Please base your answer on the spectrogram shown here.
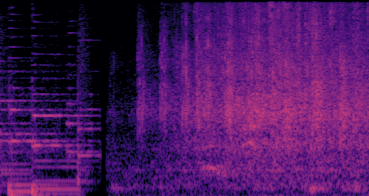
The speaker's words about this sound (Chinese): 感谢大家的掌声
